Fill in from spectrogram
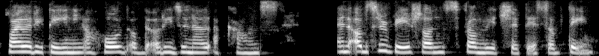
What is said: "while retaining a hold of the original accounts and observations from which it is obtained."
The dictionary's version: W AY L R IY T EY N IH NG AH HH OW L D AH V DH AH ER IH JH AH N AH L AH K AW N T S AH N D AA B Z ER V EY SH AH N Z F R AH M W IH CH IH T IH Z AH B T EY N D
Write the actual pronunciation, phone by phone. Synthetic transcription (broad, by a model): W AY L R IY T EY N IH NG AH HH OW L D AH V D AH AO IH JH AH N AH L AH K AW N T S AH N D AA B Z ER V EY SH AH N S F R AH M W IH CH IH T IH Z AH B T EY N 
